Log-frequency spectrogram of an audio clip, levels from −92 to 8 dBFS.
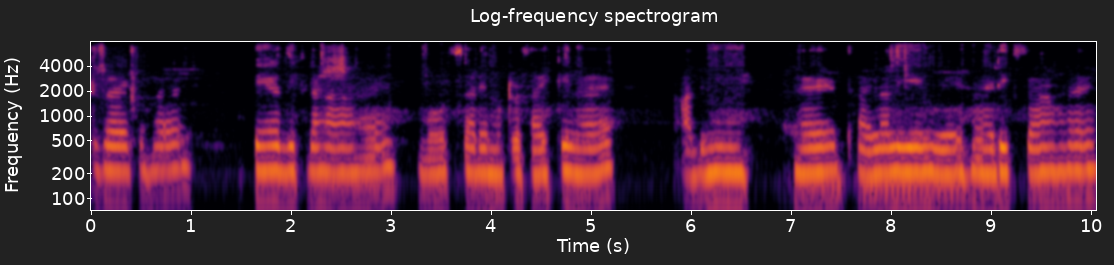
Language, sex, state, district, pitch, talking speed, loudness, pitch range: Hindi, female, Bihar, Purnia, 210 Hz, 115 wpm, -29 LUFS, 200-215 Hz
